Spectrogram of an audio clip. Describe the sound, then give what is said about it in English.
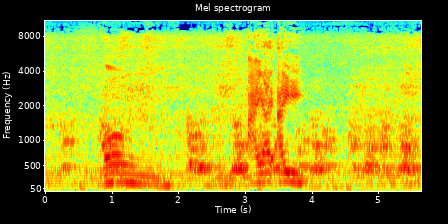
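Dogs barking with yips and whimpers, a few bursts of rising and falling whiny cries that come and go under ongoing talk. “These dogs, man. I hate dogs, but I hate when dogs do this. It's genuinely annoying.”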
